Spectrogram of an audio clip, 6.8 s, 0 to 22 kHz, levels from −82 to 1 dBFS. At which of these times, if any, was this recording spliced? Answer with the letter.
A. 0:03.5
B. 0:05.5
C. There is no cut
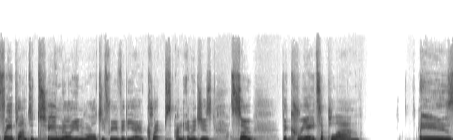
A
